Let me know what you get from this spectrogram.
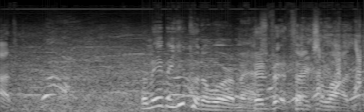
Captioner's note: laughs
